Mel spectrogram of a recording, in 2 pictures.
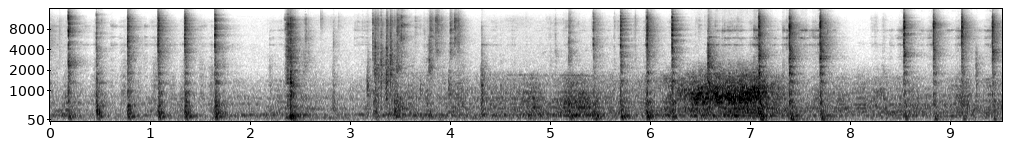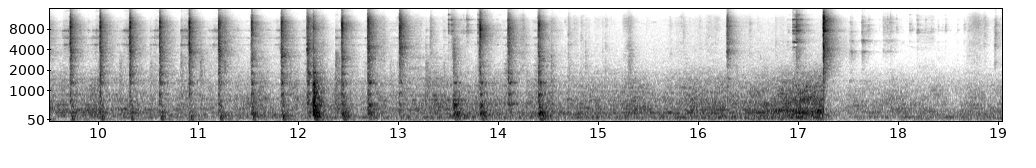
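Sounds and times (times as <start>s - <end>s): hammer blows: 5.4s - 14.6s.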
